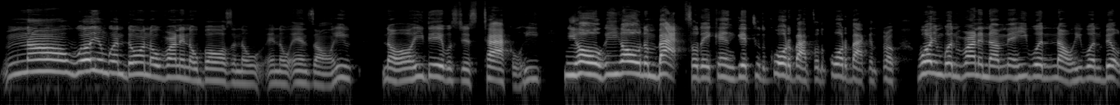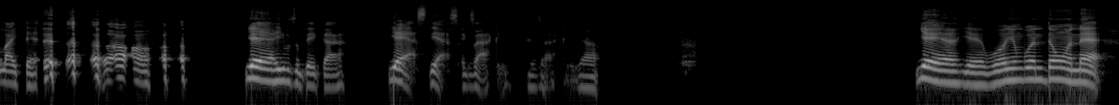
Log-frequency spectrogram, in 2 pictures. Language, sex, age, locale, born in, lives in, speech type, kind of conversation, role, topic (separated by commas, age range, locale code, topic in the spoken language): English, female, 55-59, en-US, United States, United States, conversation, podcast, host, Why do you think sports have the power to unite people from different backgrounds?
